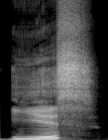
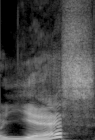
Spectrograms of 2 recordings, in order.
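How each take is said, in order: First: "yes" said as "yiss", higher and louder; guessed pronunciation. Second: "yes" said as the everyday word, questioning; ordinary-word pronunciation. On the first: Host voices people guessing the title, "yes" as "yiss". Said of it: "And they'll be like". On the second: Host voices people guessing the title, "yes" with plain e. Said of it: "Is it called yes?". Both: Retold or imitated.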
